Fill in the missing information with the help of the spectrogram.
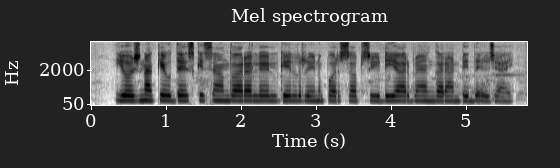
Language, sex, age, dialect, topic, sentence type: Magahi, female, 18-24, Southern, agriculture, statement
